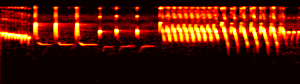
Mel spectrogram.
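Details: Canary song used as a lure to get young canaries singing quickly: clear high notes, then a run of steady lower whistles, then a fast trill of repeated downslurred notes.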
